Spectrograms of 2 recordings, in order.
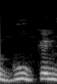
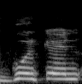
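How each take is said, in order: First: "gukin" said GOO-kin, no r; alternative pronunciation. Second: "gherkin" said GUR-kin, r kept; first pronunciation option. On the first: Teacher offering students another way to say the gene, r-less GOO-kin pronunciation. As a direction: drop the r in "gukin", straight to the k. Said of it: "you can pronounce it as gherkin or". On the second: Teacher offering students one way to say the gene, GUR-kin pronunciation. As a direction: say "gherkin" with an r before the k. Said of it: "you can pronounce it as". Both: Shown as a demonstration.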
